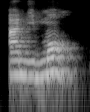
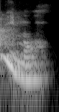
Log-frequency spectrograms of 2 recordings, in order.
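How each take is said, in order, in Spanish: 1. El acento está en la última sílaba. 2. El acento está en la primera sílaba. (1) "en tiempo pasado" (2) "si es que lleva la tilde en la A"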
